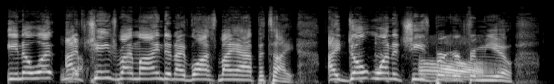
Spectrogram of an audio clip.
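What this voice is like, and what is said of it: Yelling angrily. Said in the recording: “while I'm yelling at you”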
